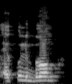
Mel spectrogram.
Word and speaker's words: equilibrium: So, the stress pattern or the formula for stressing this guy is to stress the second to the last syllable again. Okay? So, for this particular word, equilibrium, we're still going to stress the what now?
